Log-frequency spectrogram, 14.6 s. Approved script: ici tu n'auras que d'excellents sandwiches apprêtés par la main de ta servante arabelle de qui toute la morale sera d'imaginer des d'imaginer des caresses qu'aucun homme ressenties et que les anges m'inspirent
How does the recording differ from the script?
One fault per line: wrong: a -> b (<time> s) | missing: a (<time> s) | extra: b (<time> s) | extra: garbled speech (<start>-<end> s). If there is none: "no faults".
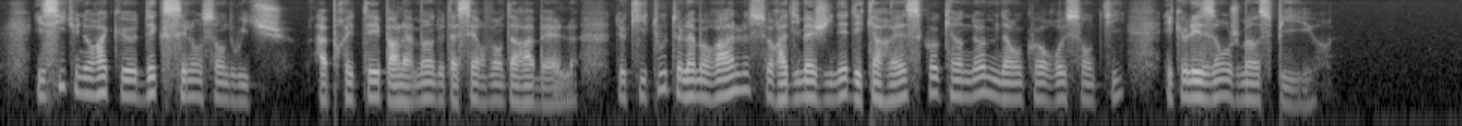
missing: d'imaginer des (8.6 s)
extra: n'a encore (10.0 s)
